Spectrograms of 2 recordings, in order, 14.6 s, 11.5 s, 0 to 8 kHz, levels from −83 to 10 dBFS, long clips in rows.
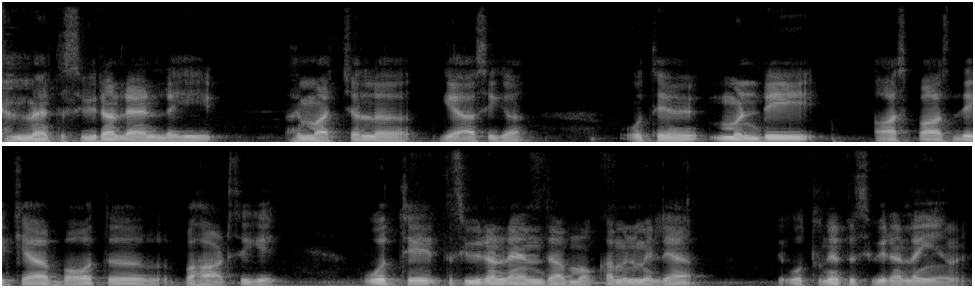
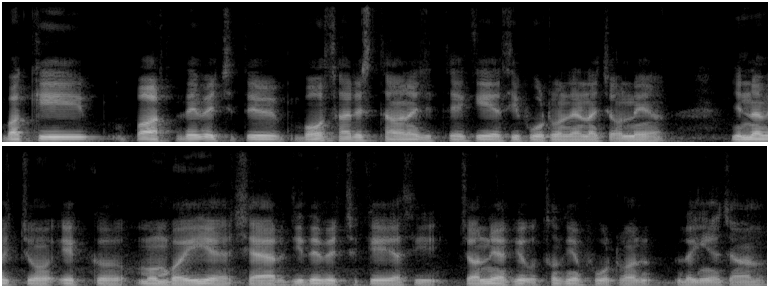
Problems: constant background noise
